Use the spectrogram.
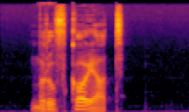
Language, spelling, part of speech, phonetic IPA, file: Polish, mrówkojad, noun, [mrufˈkɔjat], Pl-mrówkojad.ogg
